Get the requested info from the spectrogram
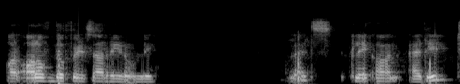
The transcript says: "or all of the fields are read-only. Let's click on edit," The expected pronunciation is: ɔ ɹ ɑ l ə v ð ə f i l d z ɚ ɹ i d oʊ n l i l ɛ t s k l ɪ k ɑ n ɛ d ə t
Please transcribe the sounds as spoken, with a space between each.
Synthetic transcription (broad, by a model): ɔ ɹ ɑ l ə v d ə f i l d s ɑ ɹ i d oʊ l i l ɛ t s k l ɪ k ɑ n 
